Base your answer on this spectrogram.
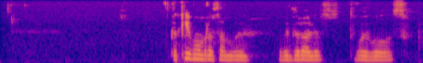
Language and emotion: Russian, neutral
